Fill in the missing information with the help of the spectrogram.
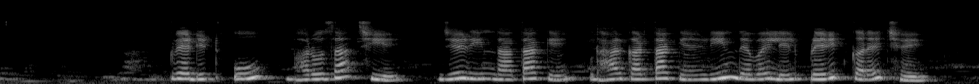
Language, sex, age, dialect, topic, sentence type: Maithili, female, 46-50, Eastern / Thethi, banking, statement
